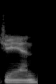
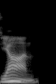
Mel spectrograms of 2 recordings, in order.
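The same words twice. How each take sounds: First: The name begins with a J sound, like jam. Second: The name begins with a Y sound, like yawn. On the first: The speaker calls it wrong. "Looks like Jan" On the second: The speaker calls it right. "it's pronounced like you're about to fall asleep"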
